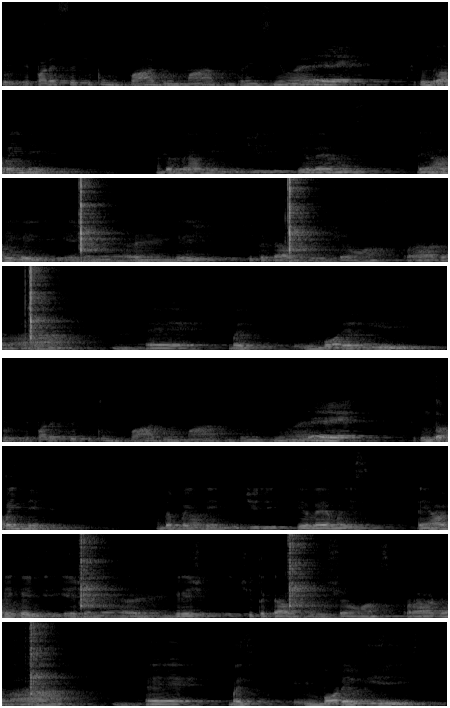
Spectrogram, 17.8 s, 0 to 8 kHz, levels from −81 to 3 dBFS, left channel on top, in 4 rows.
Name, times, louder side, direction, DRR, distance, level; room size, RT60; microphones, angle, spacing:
voice 1, 0.2-3.2 4.1-4.9 6.0-6.5 8.6-8.9 10.2-10.7 14.5-14.8, left 3 dB, 25° left, 7 dB, 0.3 m, -52 dB
voice 2, 3.0-3.5 4.2-5.1 6.0-8.1 8.6-12.7 13.0-14.0 14.8-15.4 15.6-15.9 16.3-17.5, right 3 dB, 50° right, 5 dB, 0.4 m, -46 dB
Scissors, 9.6-10.2 11.7-12.0 13.6-13.9, left 7 dB, 80° left, 0.5 m, -41 dB
5.7 x 3.9 x 5.3 m, 1.1 s
head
